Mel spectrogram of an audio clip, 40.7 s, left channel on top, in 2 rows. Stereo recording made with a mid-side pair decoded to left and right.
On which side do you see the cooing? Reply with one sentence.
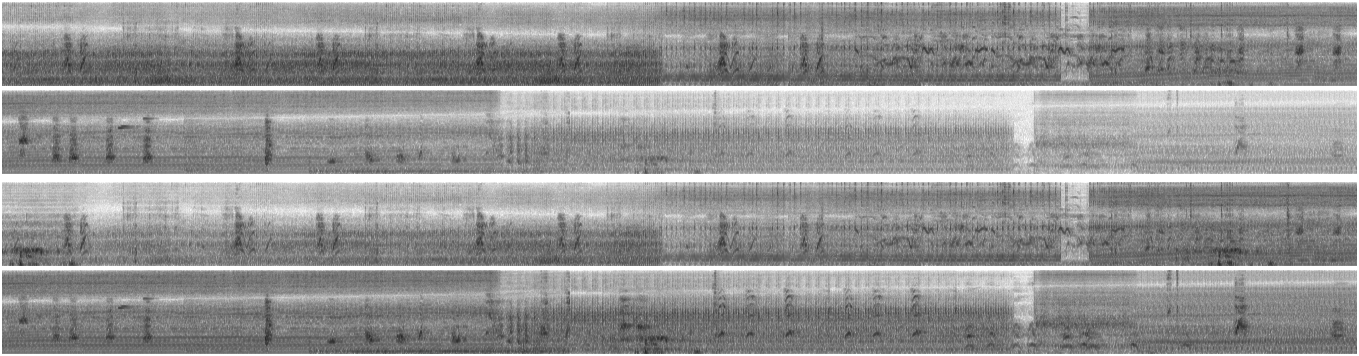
In this clip you hear the cooing on the right.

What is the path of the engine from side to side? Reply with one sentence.
In this clip you hear the engine travel towards the right.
